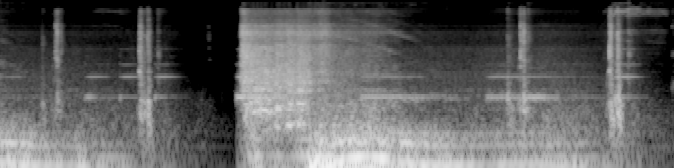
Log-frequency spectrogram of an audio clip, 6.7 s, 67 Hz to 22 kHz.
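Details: 2011 Dodge Ram cranks but won't start: rhythmic starter cranking about four beats a second that never catches. Loaded-circuit test shows ground fine but about a two-volt drop on the fuel pump power feed, so low pump supply voltage.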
